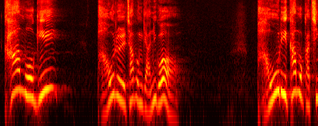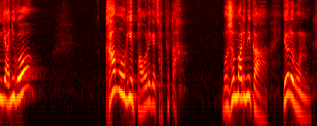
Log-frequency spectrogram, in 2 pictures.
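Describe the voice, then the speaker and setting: High, animated Korean-speaking preacher man. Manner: emphatic, rhetorical questions, swings from loud to hushed. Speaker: pastor. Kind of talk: sermon.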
